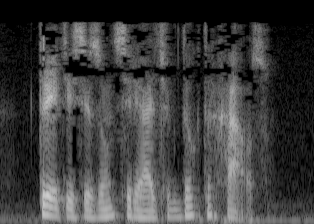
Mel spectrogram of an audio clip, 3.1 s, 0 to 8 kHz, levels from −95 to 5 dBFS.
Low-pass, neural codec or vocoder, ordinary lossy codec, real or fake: 7.2 kHz; none; MP3, 24 kbps; real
